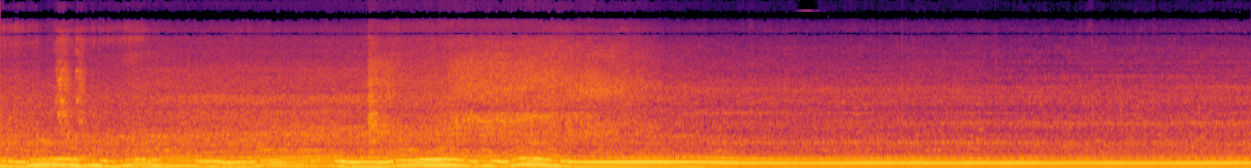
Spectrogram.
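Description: Car engine revving in repeated blips, its pitch rising and falling over and over, then settling to a steady idle about halfway through.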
